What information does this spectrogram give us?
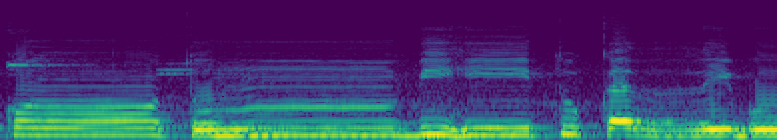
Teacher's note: میم ساکن کے بعد یہاں با ہے تو یہاں پر اخفاء شفوی ہوگا، یعنی یہاں پر بھی غنہ کریں گے اور یہاں پر بھی غنہ کریں گے.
